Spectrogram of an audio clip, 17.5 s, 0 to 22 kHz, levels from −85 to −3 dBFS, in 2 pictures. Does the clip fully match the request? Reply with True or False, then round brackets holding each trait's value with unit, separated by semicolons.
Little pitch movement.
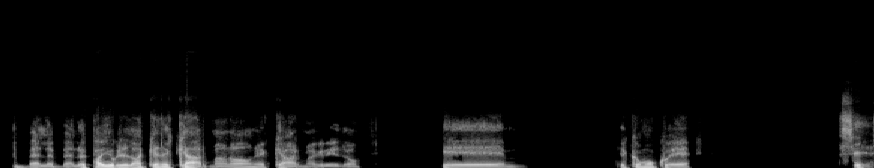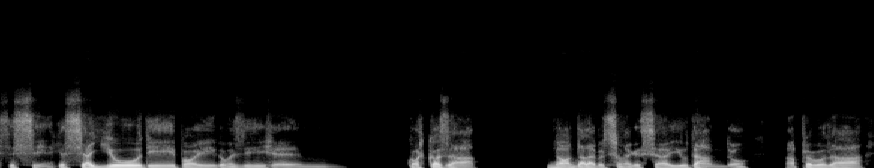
False (3.0 semitones)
